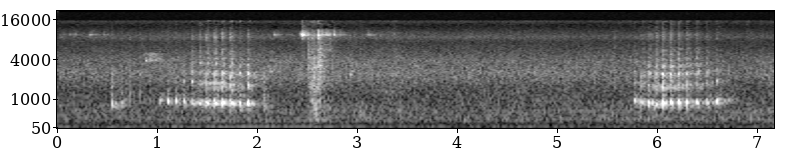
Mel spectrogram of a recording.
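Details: Small Indian civet giving two bursts of harsh, pulsed, buzzy calls with stacked overtones, each lasting about a second, separated by a quiet pause, indoors with a faint background hum.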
